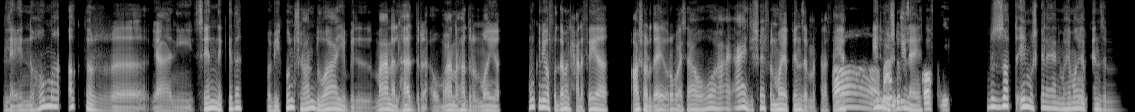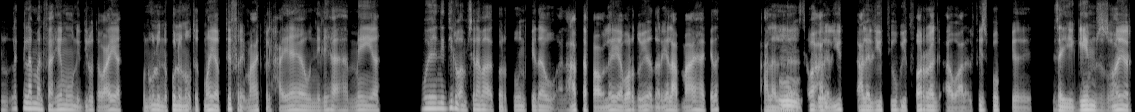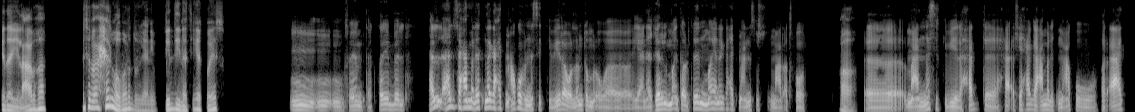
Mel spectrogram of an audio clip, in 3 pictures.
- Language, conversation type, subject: Arabic, podcast, إزاي بتستخدم السوشيال ميديا عشان تعرض شغلك؟
- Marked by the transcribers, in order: in English: "جيمز"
